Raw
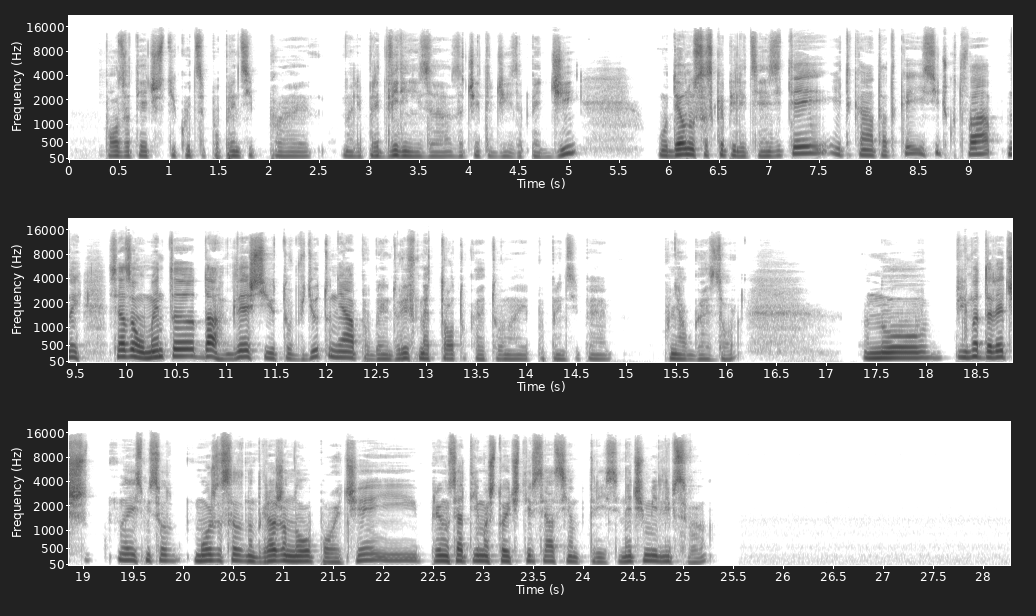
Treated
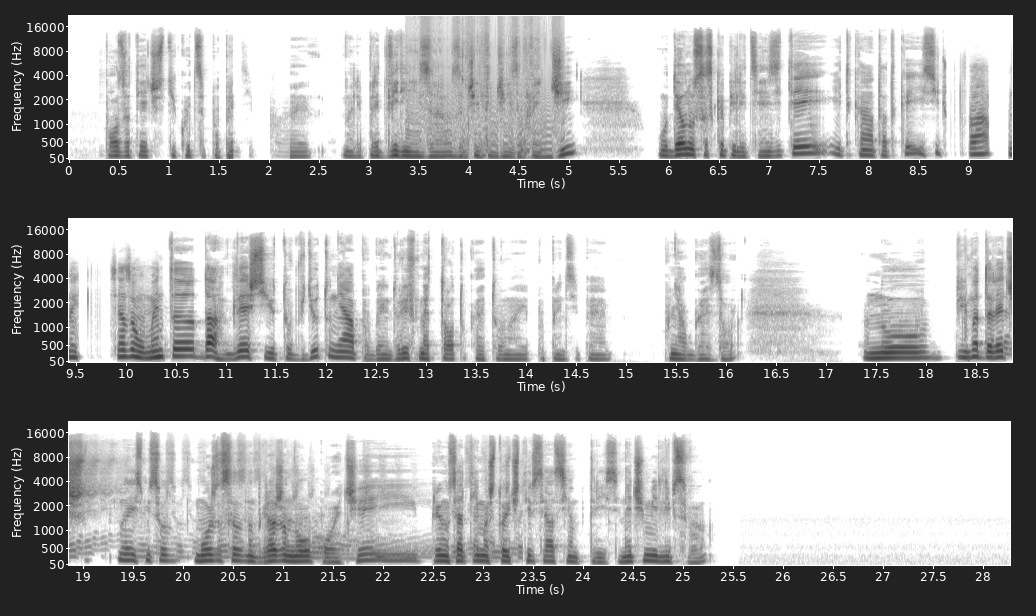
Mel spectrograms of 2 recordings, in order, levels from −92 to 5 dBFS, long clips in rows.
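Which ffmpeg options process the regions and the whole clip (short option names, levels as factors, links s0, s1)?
-filter_complex "[0:a]asettb=1/sr,asplit=3[s0][s1][s2];[s0]atrim=end=1.634[s3];[s1]atrim=start=1.63:end=2.21,asetpts=PTS-STARTPTS,afade=t=in:d=0.004:c=qsin,afade=t=out:st=0.576:d=0.004:c=qsin,bandpass=f=730:t=q:w=1.5,acompressor=threshold=0.00141:ratio=8:attack=3.2:release=140:knee=1:detection=peak[s4];[s2]atrim=start=2.206[s5];[s3][s4]acrossfade=d=0.004:c1=hsin:c2=qsin[s6];[s6][s5]acrossfade=d=0.004:c1=qsin:c2=hsin,asettb=1/sr,asplit=3[s7][s8][s9];[s7]atrim=end=3.364[s10];[s8]atrim=start=3.36:end=4.95,asetpts=PTS-STARTPTS,afade=t=in:d=0.004:c=qsin,afade=t=out:st=1.586:d=0.004:c=qsin,aeval=exprs='val(0)+0.5*0.0266*sgn(val(0))':c=same,highpass=47,equalizer=f=8900:w=2:g=3[s11];[s9]atrim=start=4.946[s12];[s10][s11]acrossfade=d=0.004:c1=hsin:c2=qsin[s13];[s13][s12]acrossfade=d=0.004:c1=qsin:c2=hsin,asettb=1/sr,asplit=3[s14][s15][s16];[s14]atrim=end=8.744[s17];[s15]atrim=start=8.74:end=10.38,asetpts=PTS-STARTPTS,afade=t=in:d=0.004:c=qsin,afade=t=out:st=1.636:d=0.004:c=qsin,aeval=exprs='sgn(val(0))*max(abs(val(0))-0.01,0)':c=same,highpass=f=160:w=0.5412,highpass=f=160:w=1.3066,equalizer=f=170:t=q:w=4:g=7,equalizer=f=290:t=q:w=4:g=-5,equalizer=f=540:t=q:w=4:g=-7,equalizer=f=3400:t=q:w=4:g=-7,lowpass=f=5100:w=0.5412,lowpass=f=5100:w=1.3066[s18];[s16]atrim=start=10.376[s19];[s17][s18]acrossfade=d=0.004:c1=hsin:c2=qsin[s20];[s20][s19]acrossfade=d=0.004:c1=qsin:c2=hsin,asettb=1/sr,asplit=3[s21][s22][s23];[s21]atrim=end=18.424[s24];[s22]atrim=start=18.42:end=23.39,asetpts=PTS-STARTPTS,afade=t=in:d=0.004:c=qsin,afade=t=out:st=4.966:d=0.004:c=qsin,highpass=110,asplit=5[s25][s26][s27][s28][s29];[s26]adelay=159,afreqshift=97,volume=0.133[s30];[s27]adelay=318,afreqshift=194,volume=0.0589[s31];[s28]adelay=477,afreqshift=291,volume=0.0257[s32];[s29]adelay=636,afreqshift=388,volume=0.0114[s33];[s25][s30][s31][s32][s33]amix=inputs=5:normalize=0,atrim=end_sample=219177[s34];[s23]atrim=start=23.386[s35];[s24][s34]acrossfade=d=0.004:c1=hsin:c2=qsin[s36];[s36][s35]acrossfade=d=0.004:c1=qsin:c2=hsin"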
